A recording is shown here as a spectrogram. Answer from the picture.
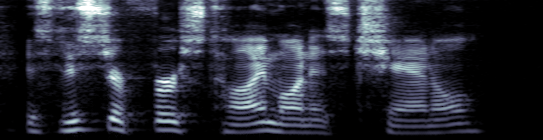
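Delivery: put-on condescending tone. Quoting a weirdo who chimed in on a channel, mock-condescending. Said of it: "this weirdo right here condescendingly says".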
